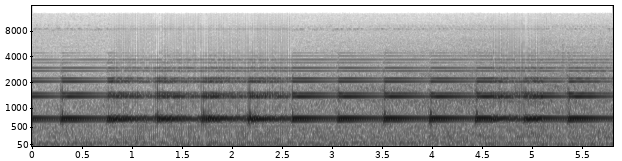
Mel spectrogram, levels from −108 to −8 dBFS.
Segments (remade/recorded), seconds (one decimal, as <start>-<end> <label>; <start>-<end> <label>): 0.0-0.8 recorded; 0.8-2.6 remade; 2.6-4.6 recorded; 4.6-5.1 remade; 5.1-5.8 recorded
